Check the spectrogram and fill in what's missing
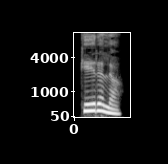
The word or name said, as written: ಕೇರಲ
